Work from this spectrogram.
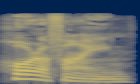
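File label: "horrifying", American English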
